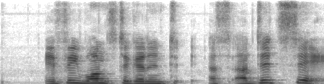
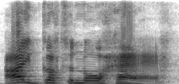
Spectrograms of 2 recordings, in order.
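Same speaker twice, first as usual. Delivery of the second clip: Pep Guardiola impression; 5 semitones higher, 7 dB louder, slower than usual. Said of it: "I can do Pep Guardiola".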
